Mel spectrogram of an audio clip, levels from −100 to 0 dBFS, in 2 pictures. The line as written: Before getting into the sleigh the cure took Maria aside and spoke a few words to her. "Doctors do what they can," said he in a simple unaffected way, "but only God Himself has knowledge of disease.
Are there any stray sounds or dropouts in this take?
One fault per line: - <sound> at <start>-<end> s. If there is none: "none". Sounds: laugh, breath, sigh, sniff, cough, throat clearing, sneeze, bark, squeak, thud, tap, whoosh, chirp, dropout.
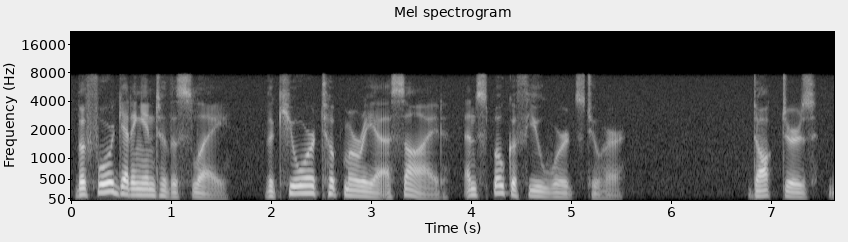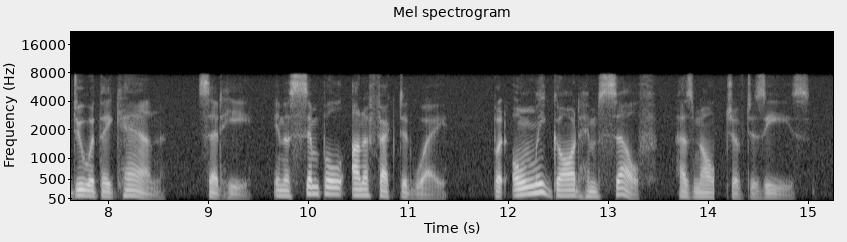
- dropout at 14.1-14.2 s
